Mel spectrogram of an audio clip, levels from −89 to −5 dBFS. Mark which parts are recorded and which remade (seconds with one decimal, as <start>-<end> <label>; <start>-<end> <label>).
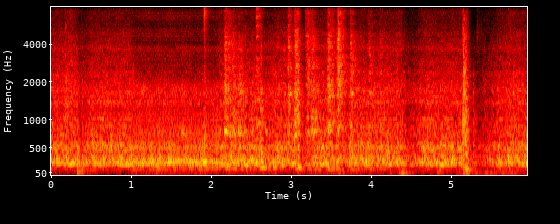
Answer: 0.0-1.0 recorded; 1.0-2.1 remade; 2.1-6.0 recorded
